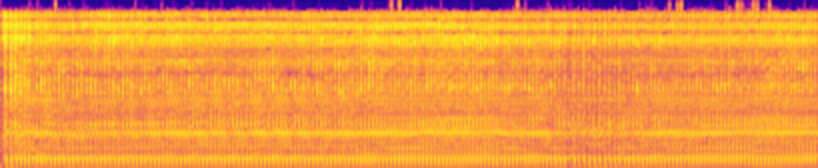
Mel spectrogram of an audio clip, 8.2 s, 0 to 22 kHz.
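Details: 98cc small single-cylinder engine first run after rebuild with better used parts and honed cylinder, break-in oil, intake leak suspected, carburetor needs cleaning: uneven idle with hard rapid tapping each revolution from bottom end; connecting rod knock, no longer smoking.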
